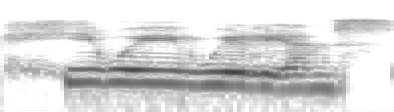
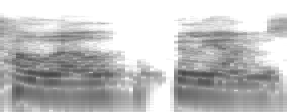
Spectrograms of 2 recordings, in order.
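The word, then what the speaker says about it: Hywel Williams: very much indeed and don't worry about my name it's been mispronounced all my life my name is howell williams i'm the member of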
